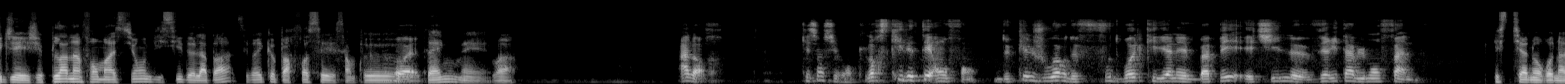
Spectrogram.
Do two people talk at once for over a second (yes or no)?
no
